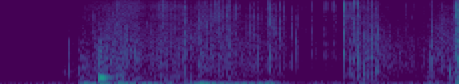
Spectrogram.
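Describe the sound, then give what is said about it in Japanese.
Faint crinkly tearing and rustling as a diaper's tape tab is peeled and fastened, a continuous scratchy plastic rustle marked by a few sharper crackles. “テープ止めて、よいしょ。”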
